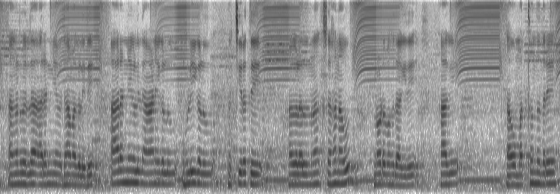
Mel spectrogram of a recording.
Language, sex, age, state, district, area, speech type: Kannada, male, 18-30, Karnataka, Chamarajanagar, urban, spontaneous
